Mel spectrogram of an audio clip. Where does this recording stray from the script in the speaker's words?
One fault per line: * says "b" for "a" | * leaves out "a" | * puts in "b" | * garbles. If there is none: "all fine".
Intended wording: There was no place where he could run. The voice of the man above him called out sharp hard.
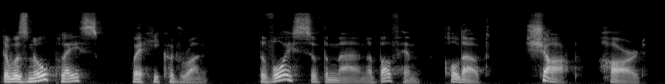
all fine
